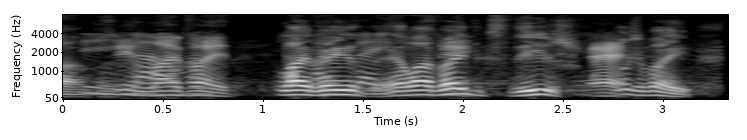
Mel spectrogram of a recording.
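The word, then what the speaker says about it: Live Aid: Lembro-se do movimento Lived? Sim, a minha pronúncia é má liveid que se diz.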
